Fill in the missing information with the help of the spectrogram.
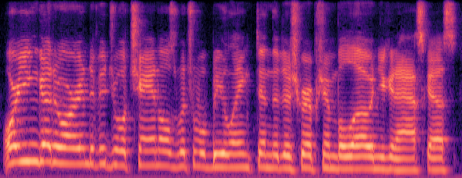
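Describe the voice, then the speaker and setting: A man in his twenties, late twenties in fact, from Ireland but raised in the United States, rambles and mocks himself as a podcast host in casual chat. His voice is high, smooth and fairly bright, delivered fast with fairly even intonation.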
